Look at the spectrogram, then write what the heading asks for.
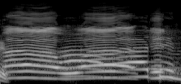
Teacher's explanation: اب سین کا زبر نہیں کھینچیں گے مگر میم پر کھڑا زبر، واو پر کھڑا زبر، ان دونوں کو کھینچیں گے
